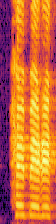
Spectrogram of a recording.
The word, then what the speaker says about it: 헤벨: 아벨의 이름은 발음할 때 헤벨이라고 한다고 했었죠. 헤벨의 뜻은 잠시 잠깐 나타났다 사라진다 이런 뜻도 있고, 안개의 이슬과 같은 것들, 또 숨을 쉬다 이런 뜻이 있어요.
